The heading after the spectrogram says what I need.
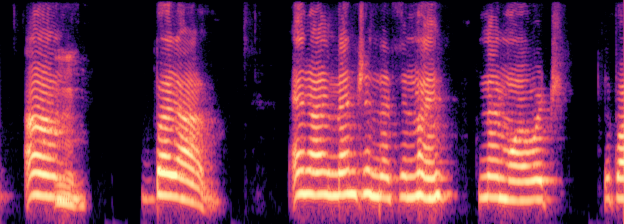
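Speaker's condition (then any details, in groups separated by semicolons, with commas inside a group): Spastic cerebral palsy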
